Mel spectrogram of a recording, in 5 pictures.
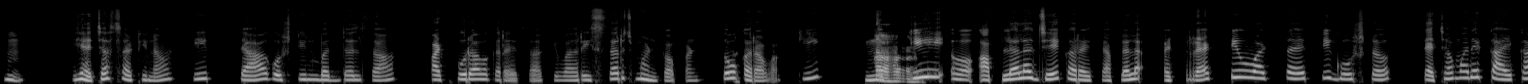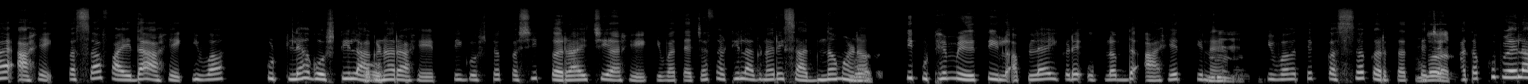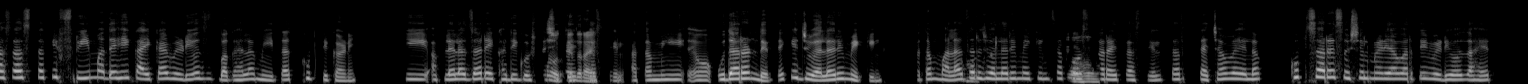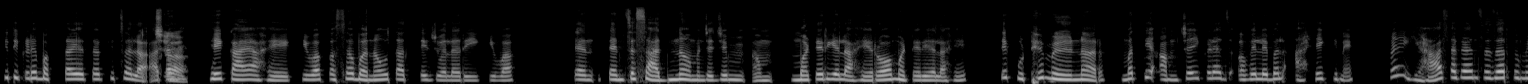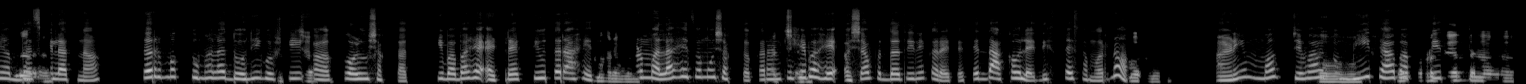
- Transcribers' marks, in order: tapping; unintelligible speech; other background noise; in English: "ज्वेलरी मेकिंग"; in English: "ज्वेलरी मेकिंगचा"; in English: "ज्वेलरी"; in English: "रॉ"
- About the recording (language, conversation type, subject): Marathi, podcast, घरबसल्या नवीन कौशल्य शिकण्यासाठी तुम्ही कोणते उपाय सुचवाल?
